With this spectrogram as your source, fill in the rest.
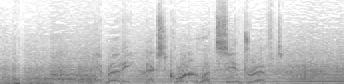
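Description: Tyres squeal as a car slides through a turn.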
